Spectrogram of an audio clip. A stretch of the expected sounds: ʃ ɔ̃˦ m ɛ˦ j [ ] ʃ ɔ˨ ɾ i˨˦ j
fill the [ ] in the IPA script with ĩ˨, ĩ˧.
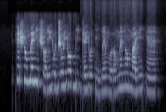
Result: ĩ˧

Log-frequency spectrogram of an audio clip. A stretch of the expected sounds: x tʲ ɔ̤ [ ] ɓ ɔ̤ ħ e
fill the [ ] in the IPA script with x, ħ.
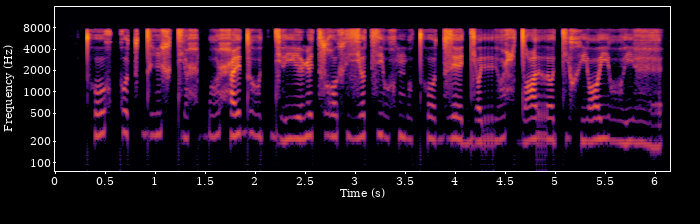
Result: ħ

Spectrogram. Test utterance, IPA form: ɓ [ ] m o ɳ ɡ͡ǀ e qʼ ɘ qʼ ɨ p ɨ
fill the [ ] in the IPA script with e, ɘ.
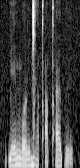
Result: e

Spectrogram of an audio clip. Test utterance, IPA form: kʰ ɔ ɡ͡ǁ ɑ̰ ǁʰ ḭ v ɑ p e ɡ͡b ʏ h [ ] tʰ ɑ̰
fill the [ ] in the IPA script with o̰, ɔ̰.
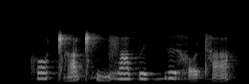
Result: ɔ̰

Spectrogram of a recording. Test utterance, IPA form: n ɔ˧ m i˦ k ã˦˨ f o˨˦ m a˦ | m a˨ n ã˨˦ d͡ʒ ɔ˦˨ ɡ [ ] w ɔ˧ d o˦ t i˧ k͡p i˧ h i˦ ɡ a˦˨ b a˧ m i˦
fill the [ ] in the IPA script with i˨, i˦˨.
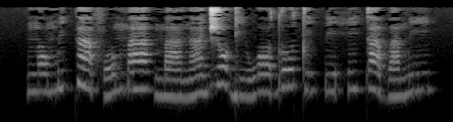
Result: i˨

